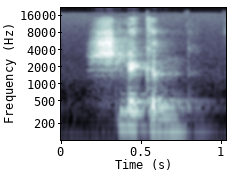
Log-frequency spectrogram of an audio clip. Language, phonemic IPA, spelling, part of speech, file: Dutch, /ˈslɪkə(n)/, slikken, verb / noun, Nl-slikken.ogg
- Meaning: to swallow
